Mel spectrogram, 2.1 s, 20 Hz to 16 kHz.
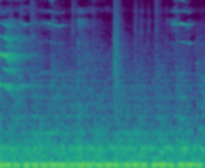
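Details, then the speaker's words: Hatari Slide Smart L1 18-inch electric fan running before repair: constant motor drone with sharp high-pitched squeaks coming and going; worn fan motor bearings, not yet seized, squeal continuously and are to be replaced. "ก็เสียงก็จะประมาณที่เปิดให้ชมไปเมื่อสักครู่นี้เลยนะนะครับซึ่งตอนเนี้ยนะครับมันก็จะมีเสียงเงี้ยดังตลอดเลยนะแต่ลูกปืนเนี่ยมันยังไม่ถึงกับตายนะนะครับ"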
